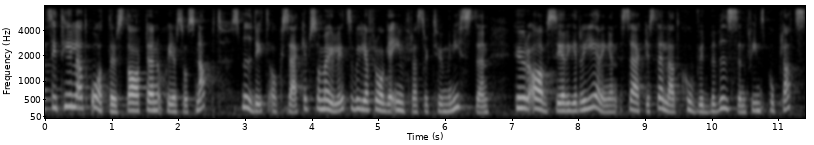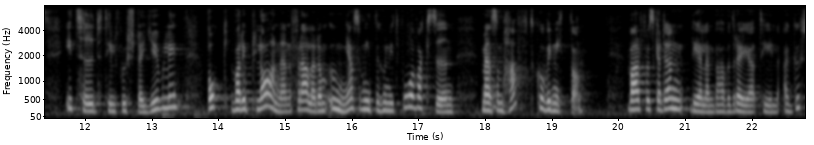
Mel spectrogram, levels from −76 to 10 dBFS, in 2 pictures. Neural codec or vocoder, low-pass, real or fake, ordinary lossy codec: none; 7.2 kHz; real; none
